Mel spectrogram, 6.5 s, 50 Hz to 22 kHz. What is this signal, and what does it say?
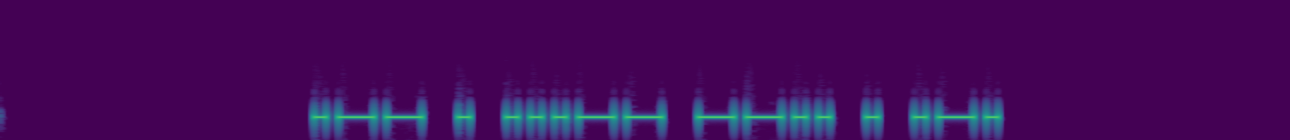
Morse code, heard as a keyed tone, about 20 wpm, 700 Hz. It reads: WE3ZER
